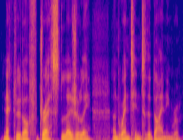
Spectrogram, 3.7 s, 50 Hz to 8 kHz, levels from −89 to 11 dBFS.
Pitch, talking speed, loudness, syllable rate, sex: 95 Hz, 145 wpm, -17 LUFS, 5.5 syllables/s, male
